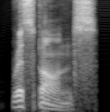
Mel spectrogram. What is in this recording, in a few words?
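"response", British English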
